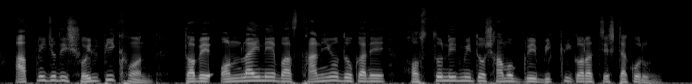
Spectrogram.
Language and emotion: Bengali, neutral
